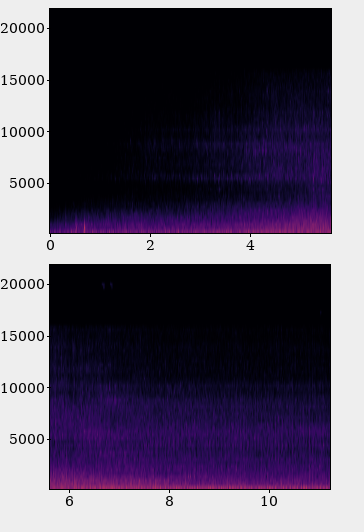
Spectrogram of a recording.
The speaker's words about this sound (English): Now let's hear the car come back.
